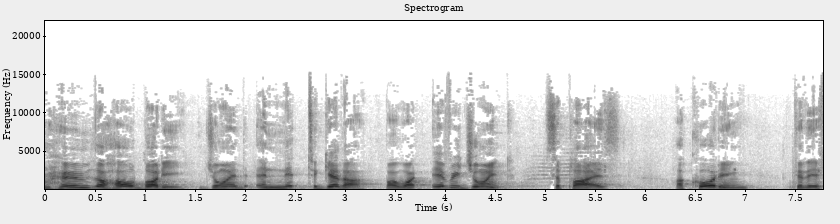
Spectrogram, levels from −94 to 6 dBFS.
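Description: Corrupt frame decoded at 0.95–1.00 s, 5.59–5.61 s and 6.89 s: flipped bits in a few compressed frames were decoded rather than concealed, so misread gains and codes put energy in the wrong frequency bands, giving short chirps and blips peaking around -30 dBFS.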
